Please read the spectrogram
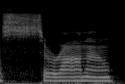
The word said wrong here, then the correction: Cyrano: I said it wrong again. Cyrano. – It's Cyrano.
